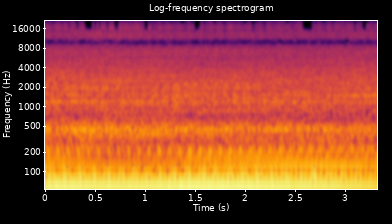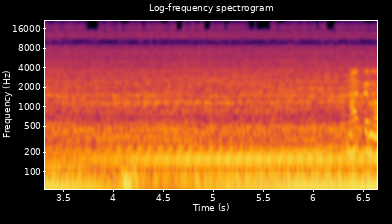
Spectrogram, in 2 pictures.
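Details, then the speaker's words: NB Mazda Miata, 124,000 miles, running after being hot-wired: steady, even idle with a smooth low thrum and no knocks or misses. The engine sounds healthy. "it sounds pretty healthy"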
